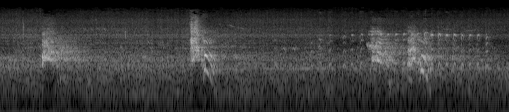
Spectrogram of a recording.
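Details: Calling for attention from high in its tree, a red-capped mangabey at Dublin Zoo exchanges calls with white-collared mangabeys over the lake. Three spaced, raspy barks, the last breaking into a stuttering series of short notes.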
